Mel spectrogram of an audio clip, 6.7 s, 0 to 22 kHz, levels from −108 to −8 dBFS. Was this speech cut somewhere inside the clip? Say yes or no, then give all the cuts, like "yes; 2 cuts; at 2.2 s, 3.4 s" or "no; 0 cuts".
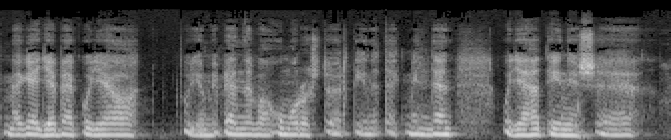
no; 0 cuts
